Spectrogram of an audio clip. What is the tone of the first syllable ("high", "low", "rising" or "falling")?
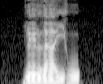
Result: high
